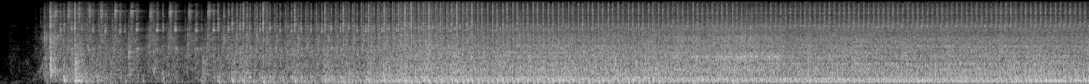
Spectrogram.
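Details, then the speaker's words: MTD Yard Machines 24-inch snowblower, Tecumseh 5 HP 195 cc engine, after carburetor replacement, primed and choked: fires quickly, stumbles briefly on choke, then settles into a steady, even run; working normally. "Since the snowblower seems to be working, it's about time to put a chute on."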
